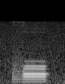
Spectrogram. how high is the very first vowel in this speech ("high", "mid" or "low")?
mid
